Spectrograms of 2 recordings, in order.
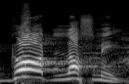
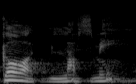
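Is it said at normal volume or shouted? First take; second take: shouted; normal volume. First: It is shouted loudly and forcefully. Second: It is said at normal volume.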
